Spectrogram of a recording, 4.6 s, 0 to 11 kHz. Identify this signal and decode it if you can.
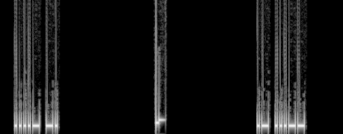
Morse code, heard as a keyed tone, about 40 wpm, 700 Hz. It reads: 4N A3
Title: Common Cut Numbers - 2-Digit 40wpm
